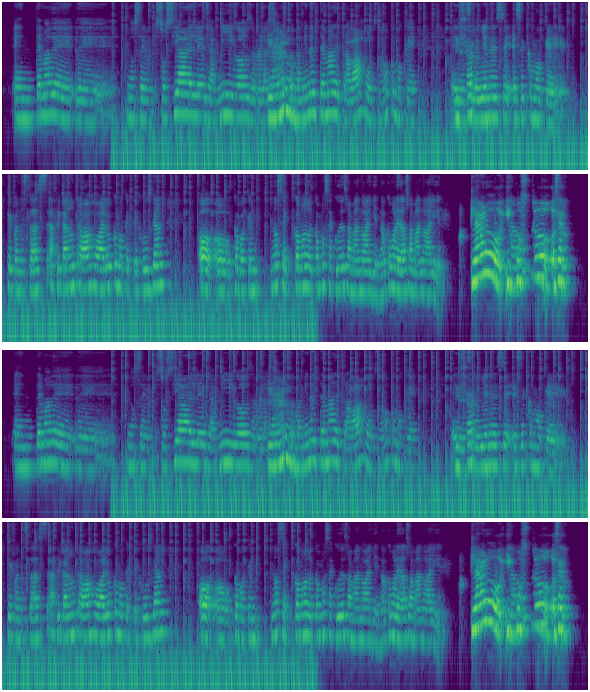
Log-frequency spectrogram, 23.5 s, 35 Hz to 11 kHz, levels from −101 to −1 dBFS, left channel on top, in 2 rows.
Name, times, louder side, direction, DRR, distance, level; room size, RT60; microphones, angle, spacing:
voice 1, 0.2-8.3 9.0-11.3 11.8-15.1 15.6-16.8 17.1-20.5 21.9-23.0, left 2 dB, 45° left, 0.8 m, -38 dB
sound 1, 2.2-17.9, right 1 dB, 65° right, 1.1 m, -49 dB
voice 2, 5.3-5.9 9.1-9.4 21.1-23.0, left 2 dB, 20° left, 0.4 m, -28 dB
4.1 x 3.1 x 3.2 m
head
